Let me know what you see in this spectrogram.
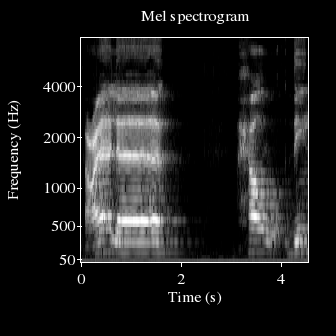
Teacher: ہا کو صاف کر کے گلے سے نکالنا ہے، پھر ہا کو یہ را ساکن کے ساتھ ملا دیں گے۔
